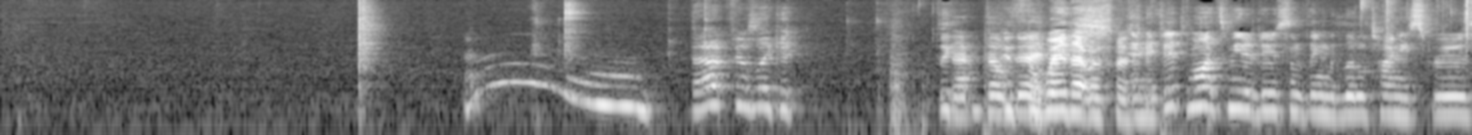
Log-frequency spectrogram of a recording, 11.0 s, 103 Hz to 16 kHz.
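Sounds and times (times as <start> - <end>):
sharp click of module snapping: 2.6 - 3.0.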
